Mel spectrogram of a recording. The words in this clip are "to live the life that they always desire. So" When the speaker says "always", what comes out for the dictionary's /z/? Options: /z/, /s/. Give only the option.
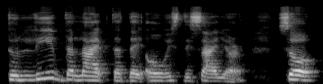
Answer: /s/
